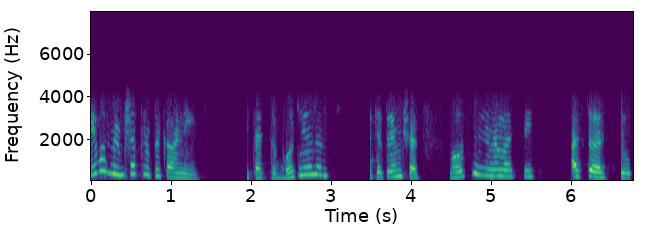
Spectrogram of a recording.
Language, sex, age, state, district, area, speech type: Sanskrit, female, 18-30, Delhi, North East Delhi, urban, conversation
